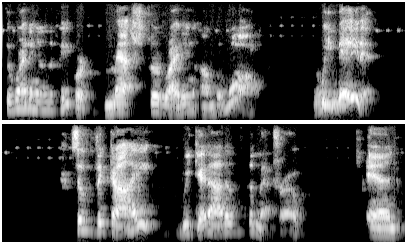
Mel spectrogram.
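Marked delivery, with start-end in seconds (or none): 3.9-4.7 a high, loud burst of relief; triumphant yelp of relief; relieved joy. Retold or imitated. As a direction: cry out that you made it. Relief at reaching the right stop.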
